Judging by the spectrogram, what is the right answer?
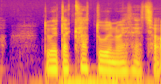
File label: "cadw", Welsh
